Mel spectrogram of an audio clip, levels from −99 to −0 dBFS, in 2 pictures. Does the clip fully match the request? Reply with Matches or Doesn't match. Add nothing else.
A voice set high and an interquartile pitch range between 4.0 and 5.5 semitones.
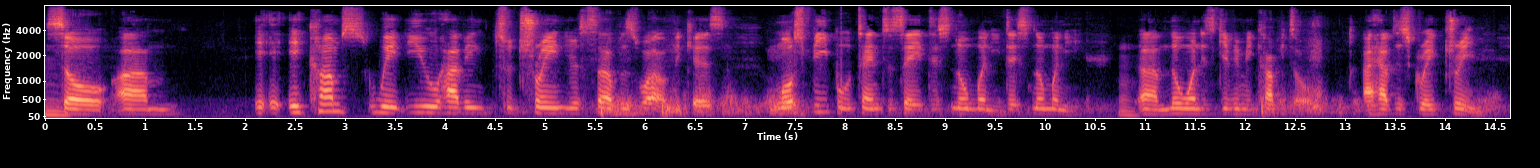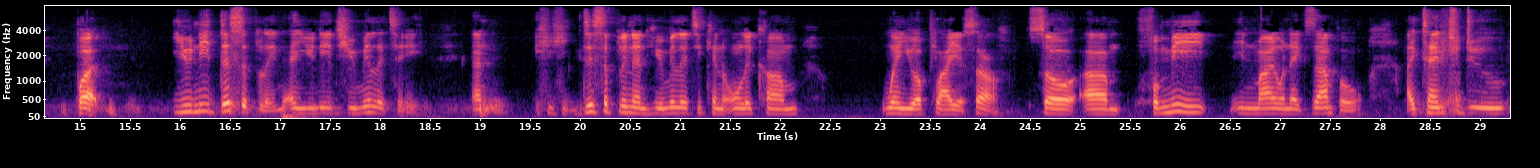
Doesn't match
